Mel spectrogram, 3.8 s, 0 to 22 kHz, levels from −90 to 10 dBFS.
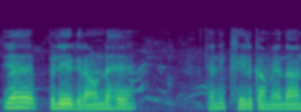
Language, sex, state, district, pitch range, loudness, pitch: Hindi, male, Uttar Pradesh, Lalitpur, 145-165 Hz, -16 LUFS, 155 Hz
